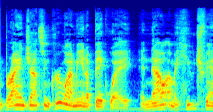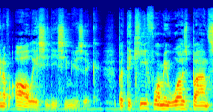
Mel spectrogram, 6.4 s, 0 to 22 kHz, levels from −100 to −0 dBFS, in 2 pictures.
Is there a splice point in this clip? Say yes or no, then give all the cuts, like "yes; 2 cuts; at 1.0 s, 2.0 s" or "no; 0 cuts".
no; 0 cuts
